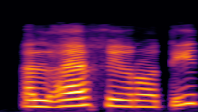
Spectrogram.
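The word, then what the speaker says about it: الآخرة: Ketika wakaf atau berhenti jadi ha sukun ketika dilanjut nah kita baca alakhirati tapi tidak boleh ada jeda ya seperti itu.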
